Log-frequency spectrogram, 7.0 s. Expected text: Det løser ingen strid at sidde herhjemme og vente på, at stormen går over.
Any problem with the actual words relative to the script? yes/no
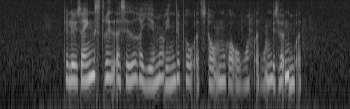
yes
